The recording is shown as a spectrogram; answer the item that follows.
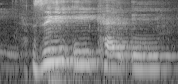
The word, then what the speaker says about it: Zeke: name z-e-k how do you how do you spell that z-e-k-e and that is the Zeke Zeke is five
